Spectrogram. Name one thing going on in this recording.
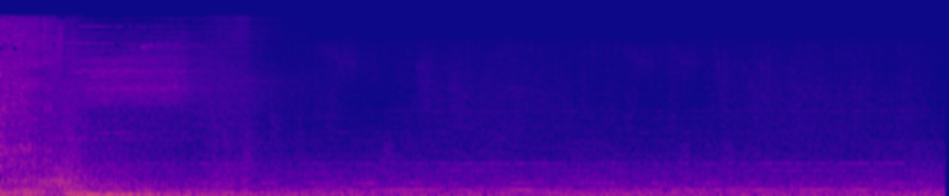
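A triumphant victory fanfare plays and settles into calm music.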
